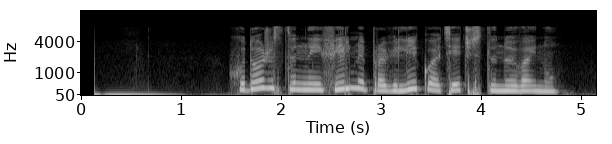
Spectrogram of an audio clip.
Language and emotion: Russian, neutral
